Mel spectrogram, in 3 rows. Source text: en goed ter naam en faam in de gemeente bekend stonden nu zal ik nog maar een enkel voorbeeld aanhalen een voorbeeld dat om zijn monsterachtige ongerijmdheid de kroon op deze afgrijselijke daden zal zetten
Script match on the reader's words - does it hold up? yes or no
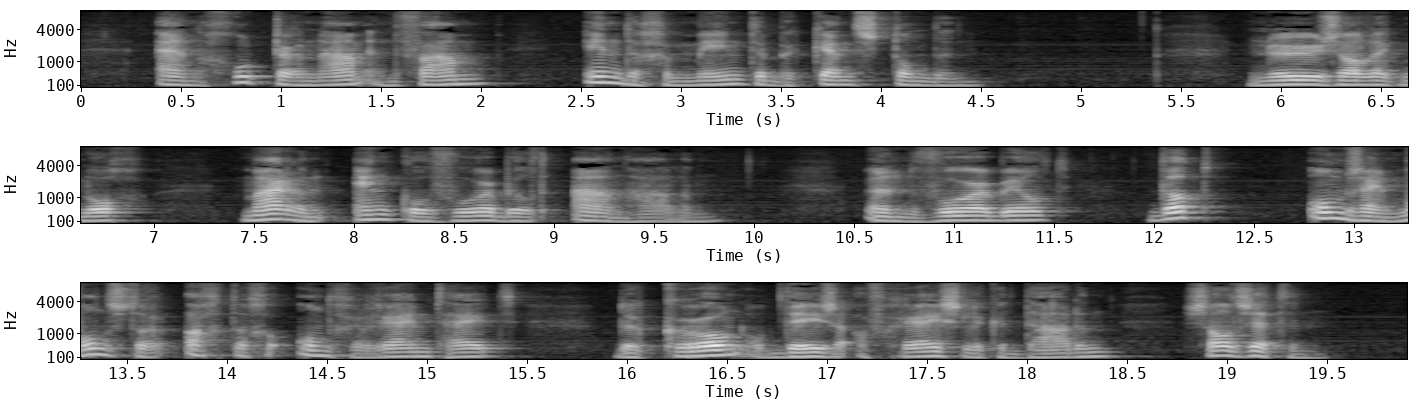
yes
